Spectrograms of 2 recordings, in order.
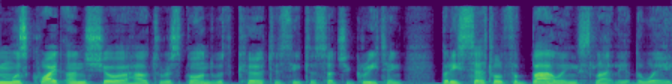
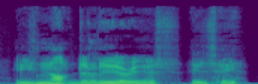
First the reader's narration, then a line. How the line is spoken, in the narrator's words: mumbled out of the corner of his mouth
